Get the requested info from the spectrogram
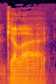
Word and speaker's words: Gilad: Have I pronounced that right, Gilad? – I guess. – Is that a soft or hard G? – No, it sounds... No, I would be a hard G, I think, yeah.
